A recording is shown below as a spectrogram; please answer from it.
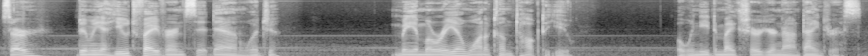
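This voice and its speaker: A man playing a calm veteran cop, mellow voice. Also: low-pitched, a little hiss or hum. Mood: calm authority. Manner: measured, authoritative. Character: experienced male police officer, calm gentle authority.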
